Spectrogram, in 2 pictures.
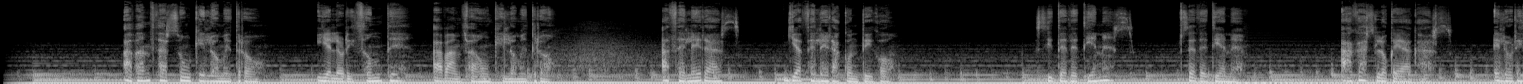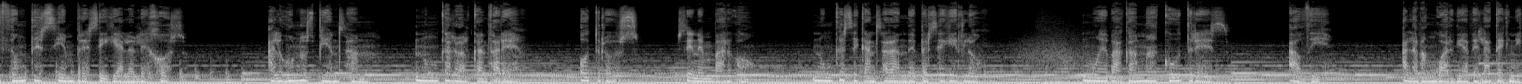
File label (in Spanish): SPOT SOFISTICADO ASPIRACIONAL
